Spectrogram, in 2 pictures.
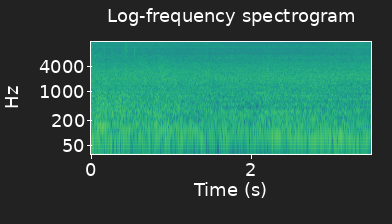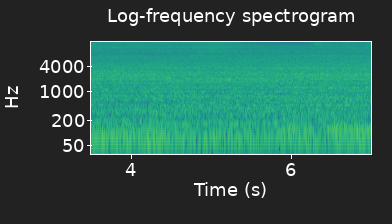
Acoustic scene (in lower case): subway train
